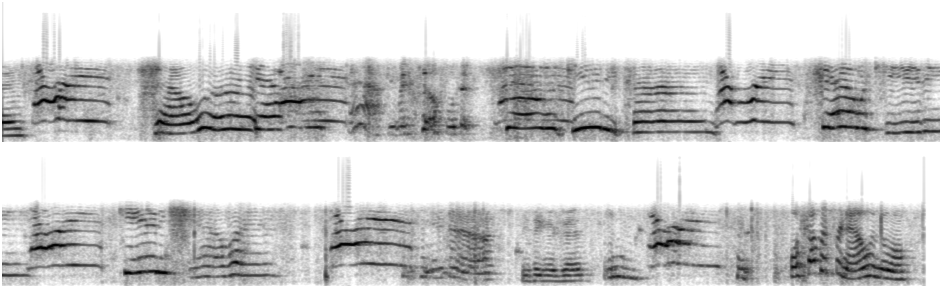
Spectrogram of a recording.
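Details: Glu, a female pet cat, 'talking' while getting a shower: long, wavering, drawn-out yowls and meows strung together almost without pause, rising and falling in pitch, in speech-like phrases across the whole recording.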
